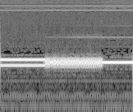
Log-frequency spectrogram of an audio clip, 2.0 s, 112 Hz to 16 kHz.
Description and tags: BPSK 250 baud data mode. Recorded straight from an encoder. May be useful, who knows :) - Need any other ham data modes?
250, baud, data, radio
